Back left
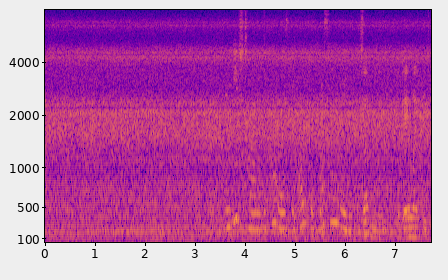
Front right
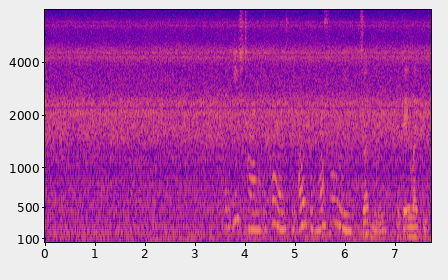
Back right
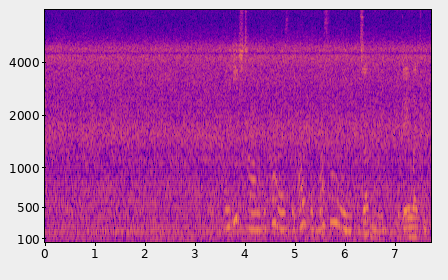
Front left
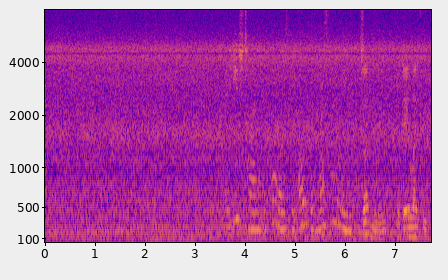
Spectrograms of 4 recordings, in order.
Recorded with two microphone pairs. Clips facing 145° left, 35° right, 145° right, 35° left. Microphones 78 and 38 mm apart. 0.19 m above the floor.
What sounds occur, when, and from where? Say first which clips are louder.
3.6 s a woman speaking: back left 4 dB, back right 2 dB; 50° right, 1.8 m
6.3 s a man speaking: back left 1 dB, even; 20° right, 1.0 m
